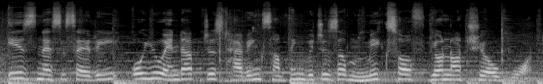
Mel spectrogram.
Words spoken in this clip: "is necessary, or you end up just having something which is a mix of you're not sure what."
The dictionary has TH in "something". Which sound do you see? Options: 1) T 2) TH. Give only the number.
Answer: 1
